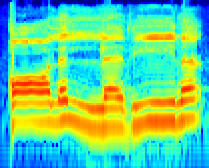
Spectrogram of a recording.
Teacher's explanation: قال الذین، قولا میں لام پر زبر ہے، اسے الذین کے لام کے ساتھ ملائیں گے، درمیان میں سے الف یعنی حمزہ کو حذف کیا جائے گا، اسے ہم پڑھیں گے قال الذین کفروا، را پر پیش ہے، را کو پر کر کے پڑھیں گے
